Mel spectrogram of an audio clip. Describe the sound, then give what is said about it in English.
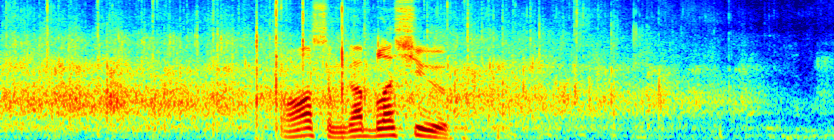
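An audience at a church service applauds a family in a steady, dense wash of clapping. A man speaks briefly over it midway, and the applause gradually dies away toward the end. “Let's give this family a big hand.”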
